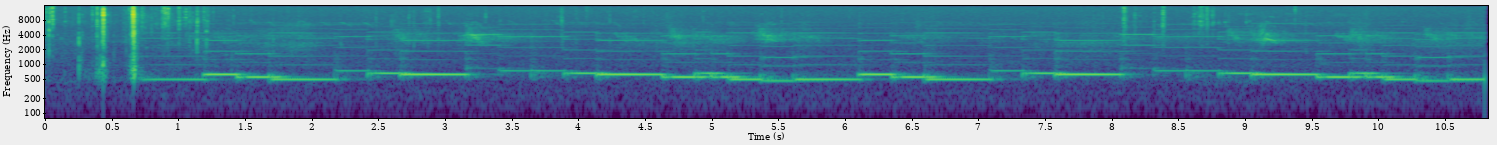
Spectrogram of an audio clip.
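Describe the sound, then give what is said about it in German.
A melodic doorbell chime at a semi-detached house in a small town in Saxony-Anhalt, Germany, plays a tinny, electronic tune that loops over and over, loud, with a few sharp clicks right at the start and no voices. “Das wohl schlimmste Geräusch hier ist die Klingel.”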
